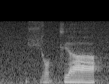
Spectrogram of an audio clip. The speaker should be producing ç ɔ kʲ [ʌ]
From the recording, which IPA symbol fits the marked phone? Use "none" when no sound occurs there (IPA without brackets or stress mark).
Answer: a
